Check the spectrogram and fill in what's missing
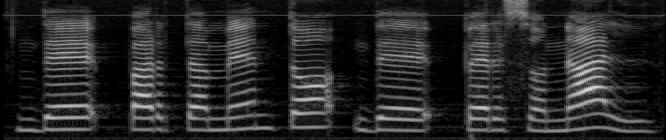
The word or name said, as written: departamento de personal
